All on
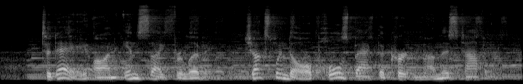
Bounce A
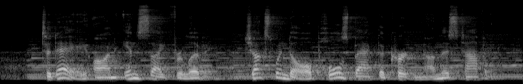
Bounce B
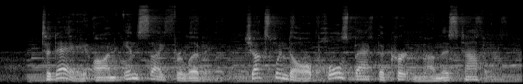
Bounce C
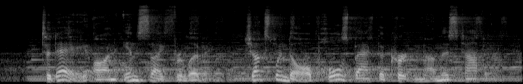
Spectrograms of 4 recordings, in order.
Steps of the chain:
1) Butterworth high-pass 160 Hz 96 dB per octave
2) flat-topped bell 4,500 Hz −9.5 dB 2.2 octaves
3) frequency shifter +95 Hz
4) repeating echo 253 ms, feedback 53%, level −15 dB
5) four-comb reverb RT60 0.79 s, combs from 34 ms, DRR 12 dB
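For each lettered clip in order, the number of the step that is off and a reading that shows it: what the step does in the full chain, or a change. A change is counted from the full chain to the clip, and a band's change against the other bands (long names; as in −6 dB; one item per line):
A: 4, echo-to-direct ratio −9.5 dB to −12.0 dB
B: 1, change in momentary loudness spread −1 LU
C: 3, 1 kHz band −3.0 dB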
